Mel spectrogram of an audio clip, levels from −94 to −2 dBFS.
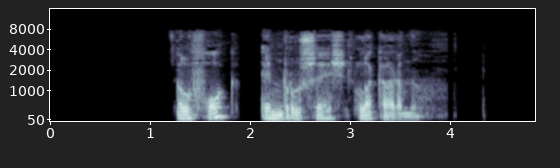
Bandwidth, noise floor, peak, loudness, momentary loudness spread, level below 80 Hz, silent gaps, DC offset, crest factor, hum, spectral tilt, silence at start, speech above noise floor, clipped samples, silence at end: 7.8 kHz; under -90 dBFS; -2 dBFS; -19 LUFS; 12 LU; -50 dBFS; 1.90-2.10 s; under 0.1%; 20 dB; none; -5.5 dB/octave; 1.25 s; over 72 dB; under 0.1%; 1.15 s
